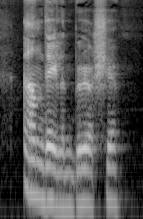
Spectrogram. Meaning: diminutive of aandelenbeurs
- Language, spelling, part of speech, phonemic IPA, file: Dutch, aandelenbeursje, noun, /ˈandelə(n)ˌbørsjə/, Nl-aandelenbeursje.ogg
